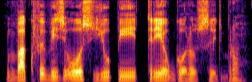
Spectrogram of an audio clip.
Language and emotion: Kashmiri, neutral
